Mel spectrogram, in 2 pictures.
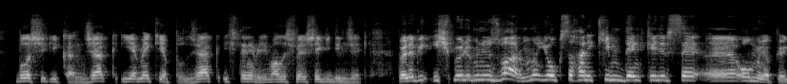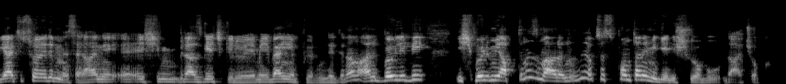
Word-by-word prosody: bulaşık 145 Hz, -2 st, +1 dB
yıkanacak, 125 Hz, -, -1 dB
yemek 140 Hz, +1 st, 0 dB
yapılacak, 135 Hz, +11 st, -1 dB
işte, 130 Hz, +2 st, -5 dB
ne -, -, 0 dB
bileyim 115 Hz, +4 st, -8 dB
alışverişe 120 Hz, +1 st, 0 dB
gidilecek. 95 Hz, -6 st, -7 dB, 0.3 s
Böyle 160 Hz, +4 st, +6 dB
bir 200 Hz, -, -2 dB
iş 190 Hz, +2 st, +3 dB
bölümünüz 215 Hz, -1 st, 0 dB
var 245 Hz, -6 st, +6 dB
mı? 175 Hz, +8 st, -2 dB
Yoksa, 215 Hz, 0 st, +2 dB
hani, 205 Hz, -2 st, +3 dB
kim 205 Hz, -2 st, -1 dB
denk 195 Hz, -1 st, +4 dB
gelirse, 200 Hz, -1 st, 0 dB
eee, 85 Hz, 0 st, +2 dB
o 175 Hz, 0 st, 0 dB
mu 145 Hz, -, -3 dB
yapıyor? -, -, -1 dB
Gerçi 145 Hz, 0 st, +3 dB
söyledin 165 Hz, -3 st, -1 dB
mesela, -, -, -5 dB
hani 115 Hz, +1 st, -3 dB
eşim 125 Hz, 0 st, -4 dB
biraz 115 Hz, -1 st, 0 dB
geç 125 Hz, 0 st, +1 dB
geliyor, 95 Hz, -2 st, -3 dB
yemeği 110 Hz, +2 st, -2 dB
ben 130 Hz, -, +4 dB
yapıyorum 95 Hz, -6 st, -6 dB
dedin 95 Hz, -2 st, -10 dB
ama, -, -, -1 dB
hani, 175 Hz, -2 st, -1 dB
böyle 195 Hz, 0 st, +4 dB
bir 220 Hz, 0 st, +1 dB, 0.3 s
iş 175 Hz, +2 st, +3 dB
bölümü 200 Hz, +1 st, +4 dB
yaptınız 330 Hz, -3 st, +1 dB
mı -, -, +3 dB
aranızda 160 Hz, -, -1 dB
yoksa 230 Hz, 0 st, -4 dB
spontane 220 Hz, -1 st, +1 dB
mi 135 Hz, -, 0 dB
gelişiyor 100 Hz, -4 st, -1 dB
bu 95 Hz, -, -15 dB
daha -, -, -7 dB
çok? 470 Hz, 0 st, -13 dB
150 Hz, 200 wpm, -24 LUFS, -, 0.3 s, Böyle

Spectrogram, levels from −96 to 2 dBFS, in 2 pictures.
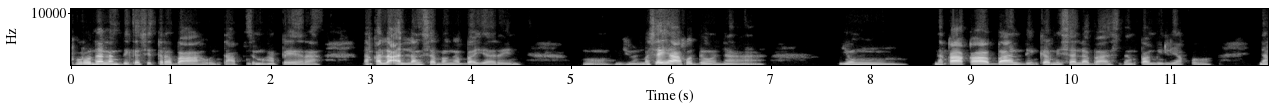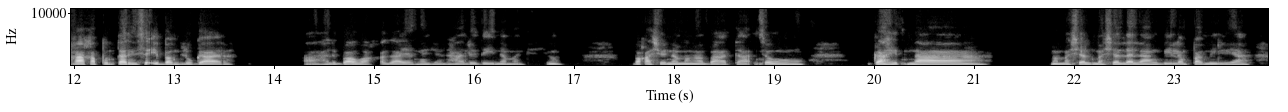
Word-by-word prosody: puro 240 Hz, +2 st, +3 dB
na 250 Hz, -, +10 dB
lang 250 Hz, -1 st, +5 dB
din 200 Hz, -, -3 dB
kasi 195 Hz, +3 st, -3 dB
trabaho, 165 Hz, -6 st, -1 dB
eh, -, -, -19 dB
tapos 140 Hz, -, -7 dB
mga 155 Hz, -, -5 dB
pera -, -, -5 dB, 0.5 s
nakalaan 175 Hz, -1 st, +5 dB
lang 180 Hz, 0 st, +1 dB
sa 180 Hz, -2 st, -3 dB
mga 170 Hz, -2 st, -4 dB
bayarin. 155 Hz, -1 st, -4 dB, 0.6 s
Oo, 145 Hz, 0 st, -12 dB
'yon. 160 Hz, -2 st, -9 dB
Masaya 265 Hz, +3 st, +8 dB
ako 220 Hz, -4 st, +1 dB
do'n 160 Hz, 0 st, -3 dB
na 145 Hz, +1 st, -7 dB, 0.8 s
'yong 190 Hz, +1 st, -1 dB, 0.7 s
nakaka-bonding 180 Hz, +1 st, +6 dB
kami 190 Hz, 0 st, 0 dB
sa 185 Hz, -1 st, -1 dB
labas 170 Hz, 0 st, -2 dB
ng 170 Hz, -2 st, -9 dB
pamilya 155 Hz, -3 st, -4 dB
ko. 80 Hz, +3 st, -13 dB, 0.5 s
Nakakapunta 220 Hz, +1 st, +3 dB
rin 220 Hz, -, -2 dB
sa 215 Hz, -, -2 dB
ibang 200 Hz, -2 st, +1 dB
lugar. 160 Hz, -5 st, -1 dB, 0.7 s
Ah, 155 Hz, -, -12 dB
halimbawa 170 Hz, +3 st, -1 dB
kagaya 145 Hz, +4 st, -5 dB
ngayon 190 Hz, -7 st, -8 dB
holiday 145 Hz, -1 st, -8 dB
naman 145 Hz, +4 st, -8 dB, 0.2 s
'no, 150 Hz, +1 st, -6 dB, 0.7 s
bakasyon 165 Hz, +2 st, -3 dB
ng 165 Hz, -, -4 dB
mga 155 Hz, -, -3 dB
bata. 160 Hz, 0 st, -5 dB
So, 200 Hz, +1 st, -4 dB, 0.7 s
kahit 210 Hz, +2 st, +2 dB
na 200 Hz, -1 st, +2 dB, 1.3 s
mamasyal-masyal 170 Hz, +2 st, -3 dB
na 170 Hz, -, +3 dB
lang 200 Hz, +2 st, -2 dB
bilang 155 Hz, -2 st, -7 dB
pamilya, 160 Hz, +4 st, -5 dB
170 Hz, 135 wpm, -23 LUFS, 155-195 Hz, 1.3 s, na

